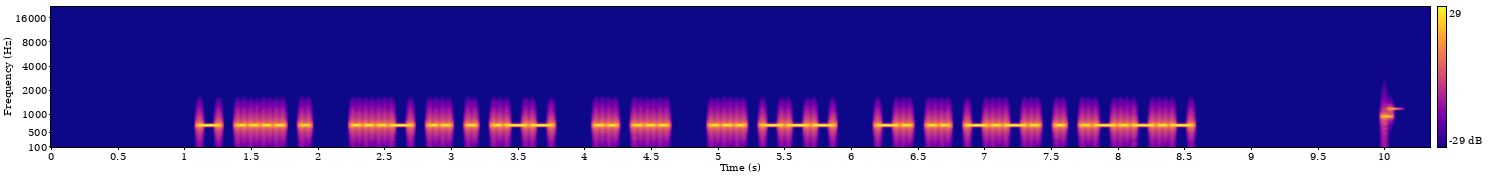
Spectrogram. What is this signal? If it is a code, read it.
Morse code, heard as a keyed tone, about 25 wpm, 700 Hz. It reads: THE VIEW IS SO NICE.
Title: Additional Easy Phrases 25wpm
